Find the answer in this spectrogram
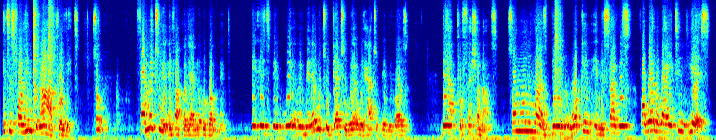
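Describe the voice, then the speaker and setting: A man's voice: a little high, sing-song, normal speed, darkish tone, distant mic, slight background noise. Earnest Nigerian man in a roomy studio. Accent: Nigerian English. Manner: earnest, hesitant, with frequent restarts. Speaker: local government chairman, studio guest. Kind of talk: radio interview.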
